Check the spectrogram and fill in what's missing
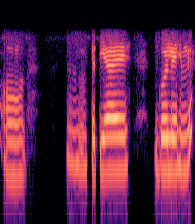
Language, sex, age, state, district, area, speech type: Assamese, female, 18-30, Assam, Sivasagar, rural, conversation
